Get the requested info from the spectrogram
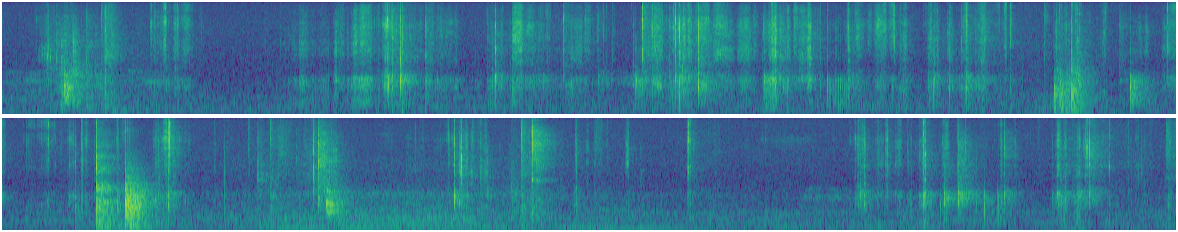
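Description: Craft paper crinkling and rustling in irregular bursts as it is handled, with occasional short clicks.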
